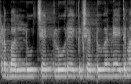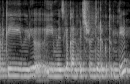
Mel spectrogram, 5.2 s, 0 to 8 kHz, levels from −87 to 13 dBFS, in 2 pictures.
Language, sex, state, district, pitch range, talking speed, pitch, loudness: Telugu, female, Andhra Pradesh, Chittoor, 195-200 Hz, 125 wpm, 195 Hz, -16 LUFS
